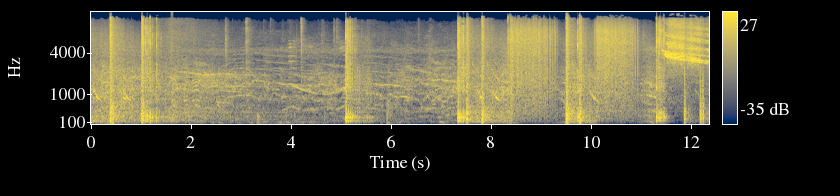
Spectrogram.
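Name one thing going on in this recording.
Fireworks bang loudly outdoors, one after another.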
